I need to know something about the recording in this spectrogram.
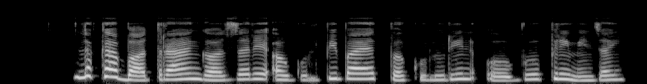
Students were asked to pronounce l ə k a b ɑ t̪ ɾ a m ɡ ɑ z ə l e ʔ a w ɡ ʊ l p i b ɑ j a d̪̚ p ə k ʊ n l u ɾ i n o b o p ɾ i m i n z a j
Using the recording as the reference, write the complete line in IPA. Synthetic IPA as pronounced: l ə k a b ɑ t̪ ɾ a ŋ ɡ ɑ z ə ɾ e ʔ a w ɡ ʊ l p i b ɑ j a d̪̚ p ə k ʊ l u ɾ i n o b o p ɾ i m i n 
